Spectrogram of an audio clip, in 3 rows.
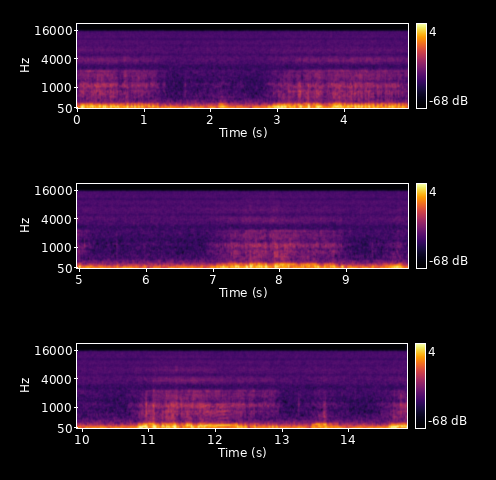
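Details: Sleeping snoring sounds: low rumbling snores with each breath in, about 16 a minute, separated by quieter breathing out; ordinary snoring.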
